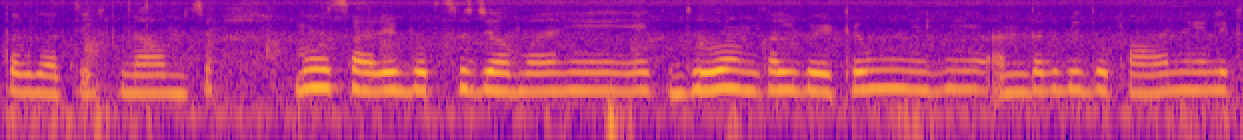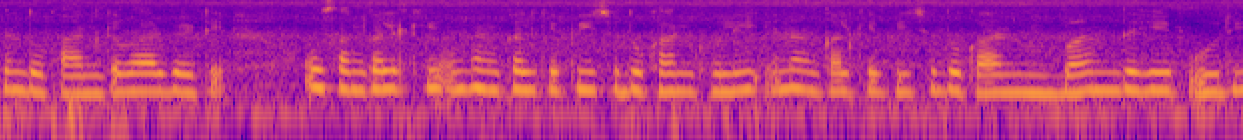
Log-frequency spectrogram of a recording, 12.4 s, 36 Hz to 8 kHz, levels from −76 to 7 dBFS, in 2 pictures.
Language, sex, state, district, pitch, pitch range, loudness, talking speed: Hindi, female, Bihar, Sitamarhi, 245 Hz, 235-255 Hz, -18 LUFS, 185 wpm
